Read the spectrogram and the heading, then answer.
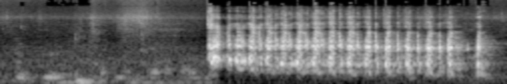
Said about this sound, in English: And you might throw a Jake yelp or a gobbler yelp in there. And then throw that gobble in there.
